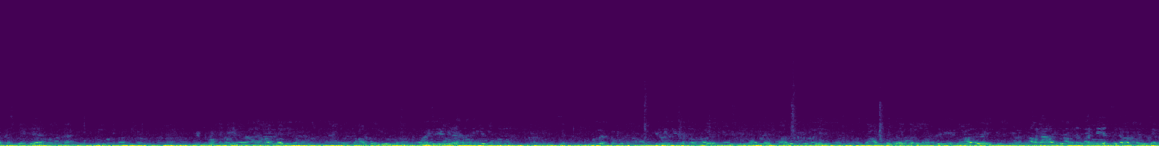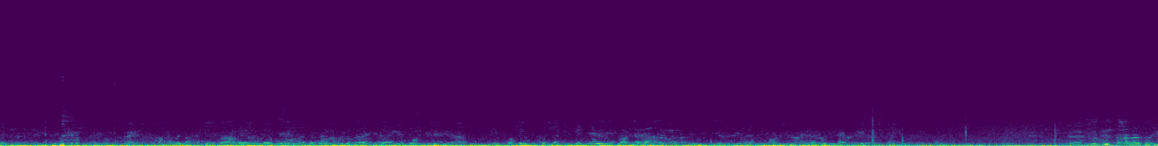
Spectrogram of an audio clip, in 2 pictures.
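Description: Steady low running rumble inside a moving Vande Bharat train coach, with voices talking over it throughout.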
